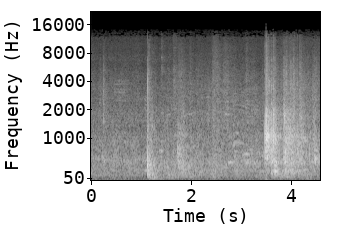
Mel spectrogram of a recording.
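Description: A bowling ball rumbles down a wooden lane.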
